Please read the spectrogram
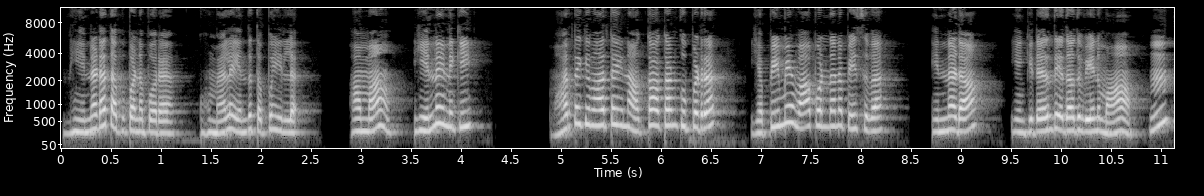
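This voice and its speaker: A woman's voice: high voice, a little fast, pauses often, fairly bright tone. A woman voicing an affectionate elder sister who deflects and hesitates when questioned, in a cartoon. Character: tender, evasive elder sister. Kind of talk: cartoon voice acting.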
